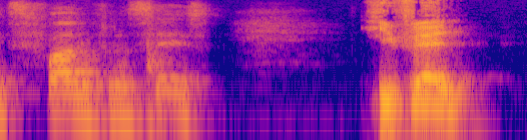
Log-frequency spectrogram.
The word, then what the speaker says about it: Rivail: Rivel. Rivel. Ó, viu? Bacana. Nada como a pronúncia certa.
